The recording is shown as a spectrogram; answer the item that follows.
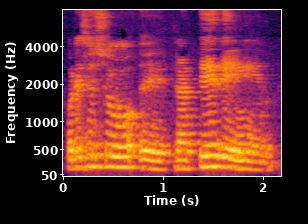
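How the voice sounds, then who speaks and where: A woman's voice: low voice, slow pace, warm tone. An Argentine woman, an author and historian, presenting her work as a guest and recounting it to listeners. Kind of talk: book presentation, reading aloud and recounting. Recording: echoey room, faint music.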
